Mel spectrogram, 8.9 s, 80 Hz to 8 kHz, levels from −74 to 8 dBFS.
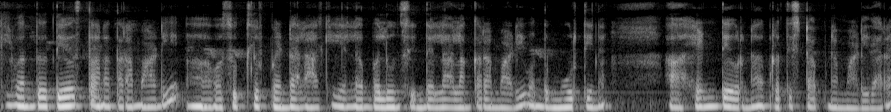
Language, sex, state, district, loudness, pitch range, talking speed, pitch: Kannada, female, Karnataka, Raichur, -15 LUFS, 170-190 Hz, 140 wpm, 175 Hz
